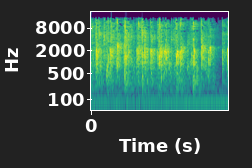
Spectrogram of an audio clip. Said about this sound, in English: And you, too, Polish American of the Year. So that's deserving a round of applause as well.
